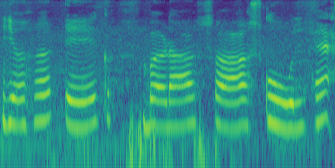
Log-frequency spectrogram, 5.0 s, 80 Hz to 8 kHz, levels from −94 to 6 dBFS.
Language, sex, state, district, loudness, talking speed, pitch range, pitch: Hindi, female, Punjab, Fazilka, -14 LUFS, 70 wpm, 250-280 Hz, 260 Hz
